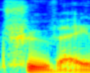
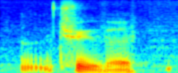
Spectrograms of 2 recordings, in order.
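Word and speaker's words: Trouver: I suppose we could pronounce it Trouve like the French, but Truva looks right in this language.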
